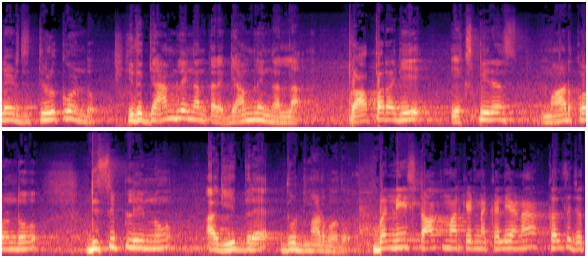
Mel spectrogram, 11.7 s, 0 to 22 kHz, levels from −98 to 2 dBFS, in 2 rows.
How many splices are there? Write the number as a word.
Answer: two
